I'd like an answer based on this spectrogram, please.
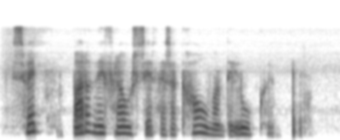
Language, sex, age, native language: Icelandic, female, 50-59, Icelandic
